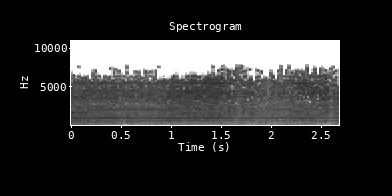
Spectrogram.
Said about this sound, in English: baby was vacuuming and he vacuumed up the pieces to the bracelet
